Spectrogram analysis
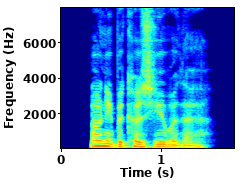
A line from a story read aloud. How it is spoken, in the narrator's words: muttered, still shaken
